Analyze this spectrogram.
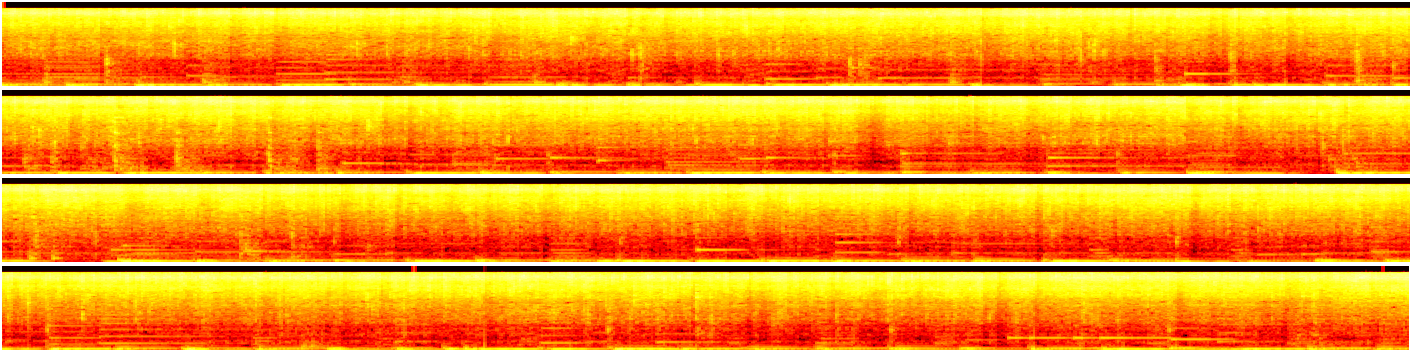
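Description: Shrimp frying in hot oil in a non-stick frying pan: a steady sizzle with fine crackling pops.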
